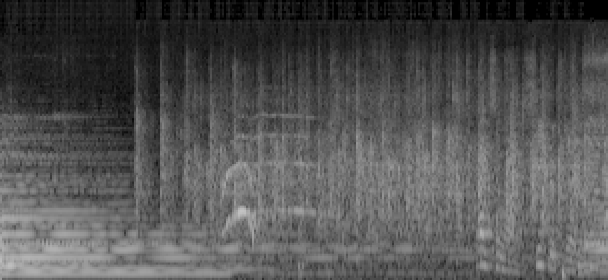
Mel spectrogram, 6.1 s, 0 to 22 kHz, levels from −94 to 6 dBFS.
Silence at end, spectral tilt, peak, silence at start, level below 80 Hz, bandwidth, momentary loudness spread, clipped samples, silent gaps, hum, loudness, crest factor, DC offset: 0 s; -5 dB/octave; -12 dBFS; 0 s; -64 dBFS; over 20 kHz; 8 LU; under 0.1%; none; none; -29 LUFS; 16 dB; under 0.1%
